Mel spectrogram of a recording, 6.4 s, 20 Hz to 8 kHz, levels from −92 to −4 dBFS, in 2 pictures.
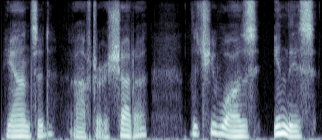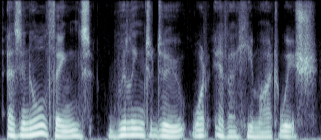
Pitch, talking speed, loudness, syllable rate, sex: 120 Hz, 175 wpm, -16 LUFS, 5.3 syllables/s, male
